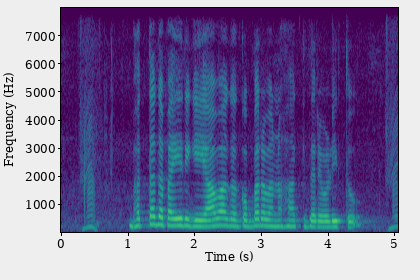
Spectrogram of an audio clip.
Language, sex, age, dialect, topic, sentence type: Kannada, female, 18-24, Coastal/Dakshin, agriculture, question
